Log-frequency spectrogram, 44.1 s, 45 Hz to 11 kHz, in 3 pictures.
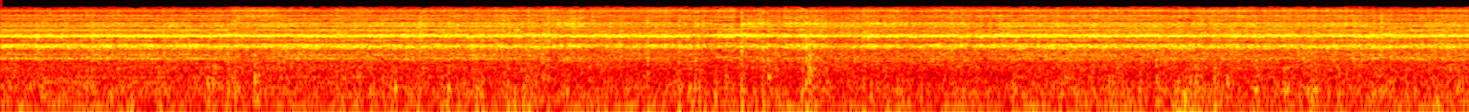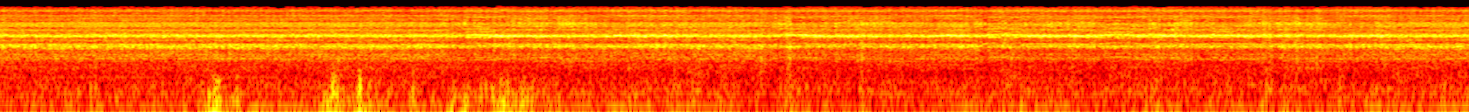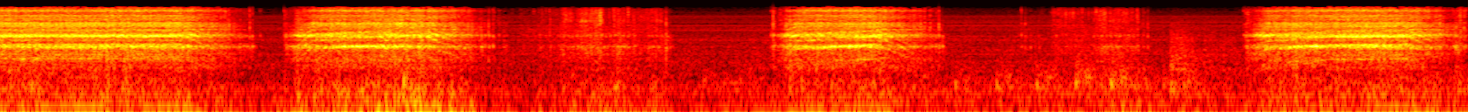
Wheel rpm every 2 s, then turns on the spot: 160, 160, 160, 160, 160, 160, 160, 160, 160, 160, 160, 160, 160, 160, 160, 120, 90, 20, 40, 40, 10, 110.
34-36 40-42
